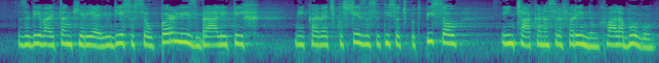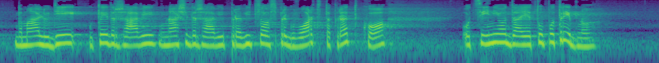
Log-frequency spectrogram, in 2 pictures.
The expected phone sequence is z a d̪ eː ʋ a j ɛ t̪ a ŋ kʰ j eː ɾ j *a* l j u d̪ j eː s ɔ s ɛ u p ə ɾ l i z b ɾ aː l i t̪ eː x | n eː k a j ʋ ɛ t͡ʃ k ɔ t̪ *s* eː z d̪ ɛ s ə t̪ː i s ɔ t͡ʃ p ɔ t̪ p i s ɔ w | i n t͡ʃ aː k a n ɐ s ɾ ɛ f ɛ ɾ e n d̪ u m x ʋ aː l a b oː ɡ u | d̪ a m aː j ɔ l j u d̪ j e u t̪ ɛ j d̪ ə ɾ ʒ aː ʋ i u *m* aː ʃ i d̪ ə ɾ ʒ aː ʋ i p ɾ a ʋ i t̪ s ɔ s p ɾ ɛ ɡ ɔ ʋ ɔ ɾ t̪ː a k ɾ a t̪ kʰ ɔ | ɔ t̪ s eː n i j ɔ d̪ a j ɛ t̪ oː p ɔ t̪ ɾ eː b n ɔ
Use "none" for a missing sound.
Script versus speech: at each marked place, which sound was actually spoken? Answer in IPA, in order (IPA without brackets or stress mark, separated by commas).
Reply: ɛ, ʃ, n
